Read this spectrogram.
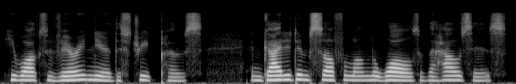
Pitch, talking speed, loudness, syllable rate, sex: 190 Hz, 185 wpm, -17 LUFS, 4.8 syllables/s, female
